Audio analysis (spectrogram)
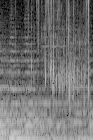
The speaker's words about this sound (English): Let's pour ourselves a cup.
